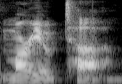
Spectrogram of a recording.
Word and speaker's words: Mariota: I'm sorry, James is pronounced Mariota.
